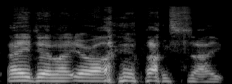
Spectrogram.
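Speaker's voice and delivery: normal talking voice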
